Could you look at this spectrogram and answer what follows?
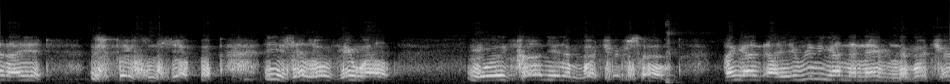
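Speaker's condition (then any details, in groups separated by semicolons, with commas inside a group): Throat cancer; survivor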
